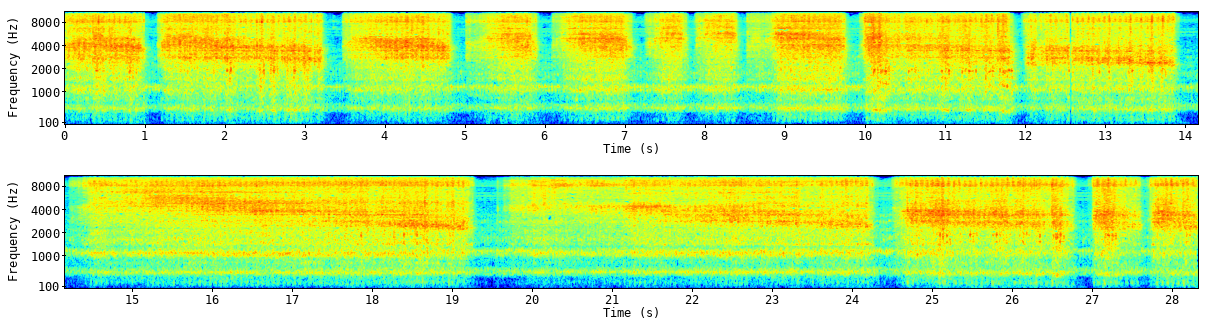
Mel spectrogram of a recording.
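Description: Wood lathe spinning a redwood vase blank while a hand-held gouge cuts into it: a steady scraping, shaving noise over the lathe's steady hum, stopping and starting many times with short breaks.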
